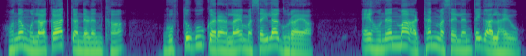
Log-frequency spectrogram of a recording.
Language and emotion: Sindhi, neutral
